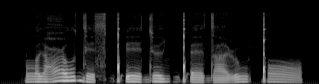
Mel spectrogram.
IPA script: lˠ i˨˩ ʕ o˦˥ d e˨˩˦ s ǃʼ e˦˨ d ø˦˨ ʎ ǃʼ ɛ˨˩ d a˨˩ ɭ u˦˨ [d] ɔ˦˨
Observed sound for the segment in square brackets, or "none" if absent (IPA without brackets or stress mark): ǃ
